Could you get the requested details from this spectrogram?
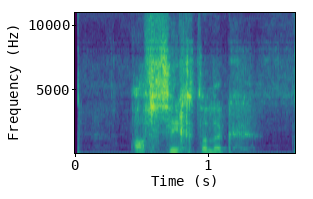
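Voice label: "afzichtelijk", Dutch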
